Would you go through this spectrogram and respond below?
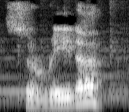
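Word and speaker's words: Sereda: My website is my name, David Cerreda, which is spelled S as in Sam, E-R-E-D-A .co.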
